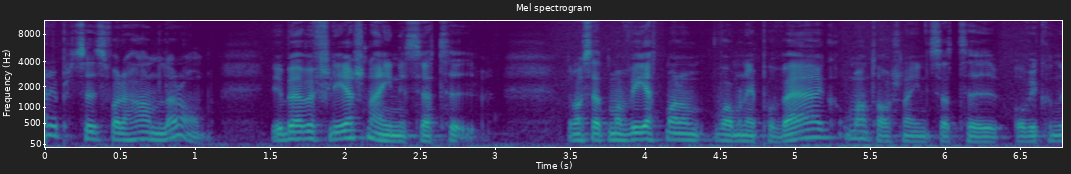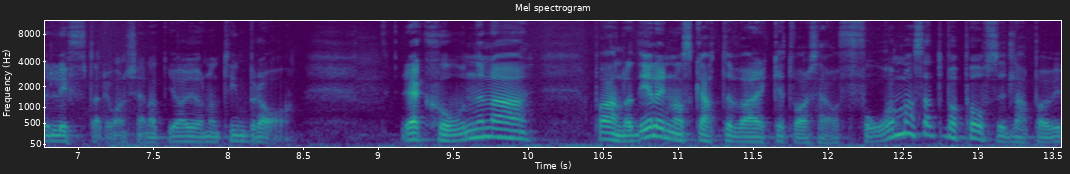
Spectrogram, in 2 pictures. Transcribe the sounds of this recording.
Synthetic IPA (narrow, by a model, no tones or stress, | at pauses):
ɾɛjɵpʰɾɛsiːsvad̪ɛɦand̪laɾɔm | vɪbɛhøːvəɾfleːɾʂɔnaɦæːɾɪnɪt̪sɪat̪ʰḭːv | d̪ɛmansɛjːat̪manveːt̪vaɾɔmvaɾmanæɾpʰɔvɛːɡɔmant̪ʰɑːɾʂɔnhaɪnɪtsɪat̪ʰiːvɔvɪkʰɵnd̪əlʏft̪ʰad̪ɛ̰ma̰nɕɛnːat̪jɑːɡjœːɾɳɔnt̪ʰɪŋbɾɑ̰ː | ɾɛakɧuːnəɳapʰɔand̪ɾad̪eːlaɾɪnːɔmskat̪ːəvæɾkət̪vaɾsæ̰ːɾvafoːɾmansɛt̪ːapɔpʰɔst̪əlapːavɪ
